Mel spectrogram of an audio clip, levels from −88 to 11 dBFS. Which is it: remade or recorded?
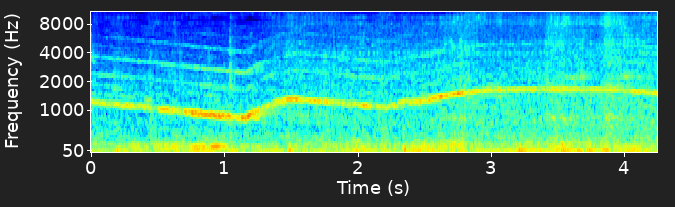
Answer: remade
